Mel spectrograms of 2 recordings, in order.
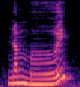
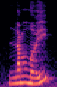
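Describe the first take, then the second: First: "năm mới" with "mới" drawn out; slow "năm mới", late rise on "mới"; long-vowel reading. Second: "năm mới" with "mới" shortened, like mấy; brief "năm mới", fast rise on the last word; short-vowel reading. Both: Shown as a demonstration. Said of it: "정확하게 구분하셔야 됩니다".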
